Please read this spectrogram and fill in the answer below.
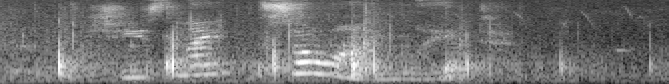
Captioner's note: footsteps tapping; birds chirping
